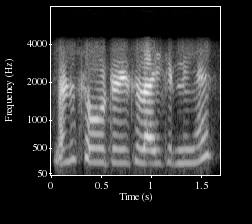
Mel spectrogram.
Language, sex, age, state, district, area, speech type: Punjabi, female, 45-60, Punjab, Mohali, urban, conversation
